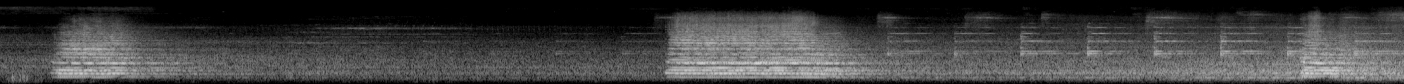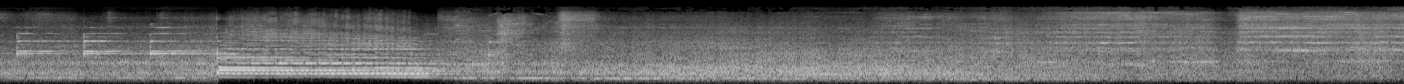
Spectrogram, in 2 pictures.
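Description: GE Dash 9-44CW freight locomotive sounding its multi-chime horn in four blasts, the second and fourth long and the third short, in the grade-crossing pattern. Then the locomotives pass with a loud diesel rumble, and autorack cars roll by with steady wheel noise and squealing.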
